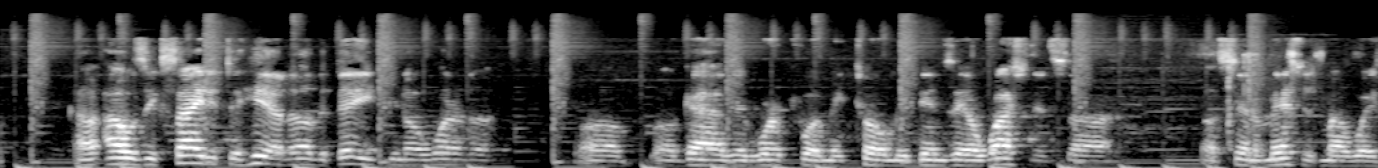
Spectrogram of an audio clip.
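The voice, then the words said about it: Southern American accent. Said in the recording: “I got this Southern accent and, you know, I can't talk good”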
